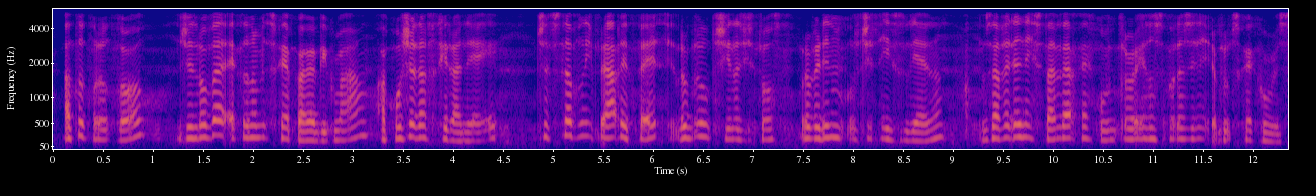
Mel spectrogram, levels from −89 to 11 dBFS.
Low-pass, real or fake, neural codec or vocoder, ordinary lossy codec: 5.4 kHz; fake; autoencoder, 44.1 kHz, a latent of 192 numbers a frame, MeloTTS; none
